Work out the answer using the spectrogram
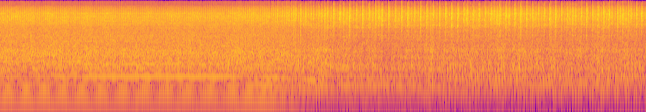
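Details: Lawn mower converted to propane with small pressure regulator, fuel valve cracked open to start then opened wide; catches, pitch shifts as fuel comes up, then settles into a steady even run held by the governor; normal governed running.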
